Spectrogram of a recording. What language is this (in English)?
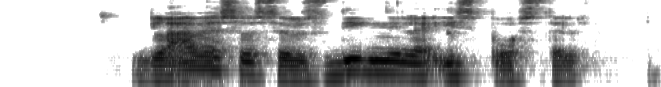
Slovenian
